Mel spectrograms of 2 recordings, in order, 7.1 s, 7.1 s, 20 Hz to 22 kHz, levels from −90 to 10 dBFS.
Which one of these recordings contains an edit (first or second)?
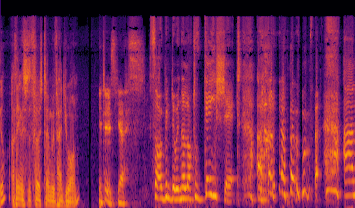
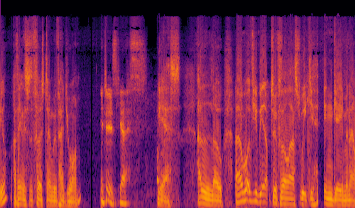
first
